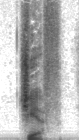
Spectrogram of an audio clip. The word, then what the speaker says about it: GIF: By the way, speaking of GIF, the inventor of the format that is GIF came out and says, actually pronounced GIF. – Yeah, I'm never going to change my ways. – We've all been wrong all these years. An animated GIF. Which makes no sense because it's not like a giraffic. It's a graphic. So it's a hard G.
